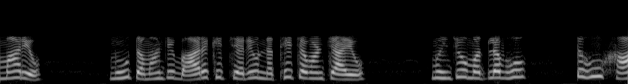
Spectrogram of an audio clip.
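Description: No technical faults are audible.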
